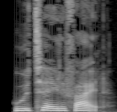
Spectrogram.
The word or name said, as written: udtalefejl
